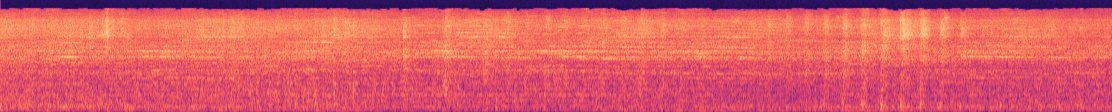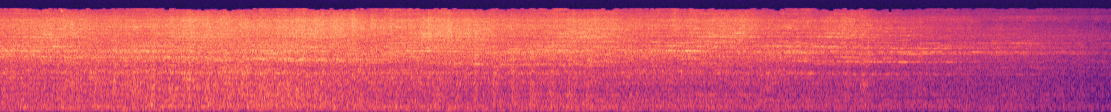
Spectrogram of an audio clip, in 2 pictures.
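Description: Freight train cars rolling past close by: steel wheels clicking over rail joints, with a faint squeal and a quick run of louder clacks about nine seconds in. Near the end the sound fades as the end of the train moves away.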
